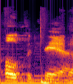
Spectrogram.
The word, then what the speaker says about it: Polpitiye: Thushara Polpitiye.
